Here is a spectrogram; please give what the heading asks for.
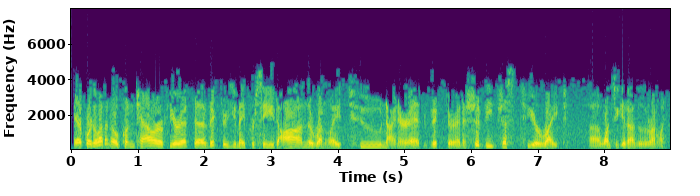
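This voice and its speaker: A man's voice: medium pitch, a little fast. A man working as an airport tower controller, giving procedural instructions with casual asides over aviation radio. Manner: procedural phrasing mixed with casual, hesitant asides. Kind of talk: air traffic radio instructions. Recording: narrow, tinny aviation radio with faint static.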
